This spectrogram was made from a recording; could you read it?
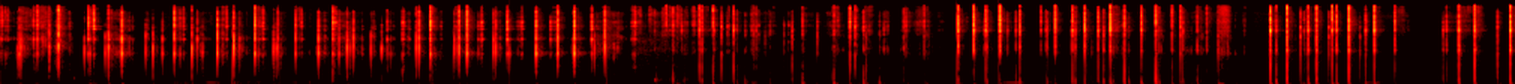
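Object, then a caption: Wooden toothpicks in a small cup. Fingertips rapidly tap and flick the exposed tips of wooden toothpicks standing in a small cup full of them. The result is a quick, irregular stream of dry, bright clicks and clacks that die away instantly, with a few brief pauses between bursts.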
